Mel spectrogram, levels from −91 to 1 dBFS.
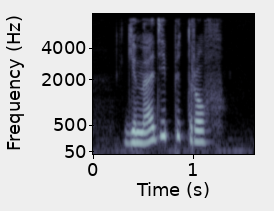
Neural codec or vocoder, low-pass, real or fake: none; 7.2 kHz; real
